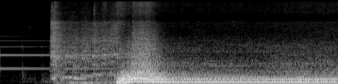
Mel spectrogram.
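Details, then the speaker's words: Fiddy vehicle after nylon fuel line repair and tank install, first test fire: brief pump whir, starter cranks, engine catches and flares, then settles into a steady even idle; normal start. "Nice. I'm really happy she's running again."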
